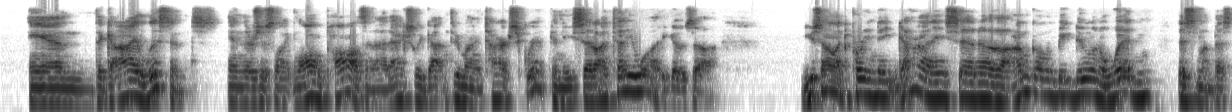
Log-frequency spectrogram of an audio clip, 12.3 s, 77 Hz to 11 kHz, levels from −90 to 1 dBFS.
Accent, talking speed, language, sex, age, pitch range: American, 245 wpm, English, male, 40-59, 120-140 Hz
